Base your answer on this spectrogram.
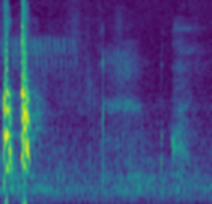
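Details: Yorkshire Terrier x Maltese puppy playing outside on a hot day gives two sharp, high yappy barks in quick succession at the start. Faint scattered taps and rustles follow in an otherwise quiet outdoor setting.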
